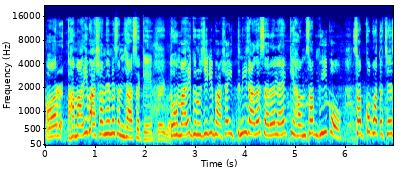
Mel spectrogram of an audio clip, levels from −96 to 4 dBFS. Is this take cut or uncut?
uncut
